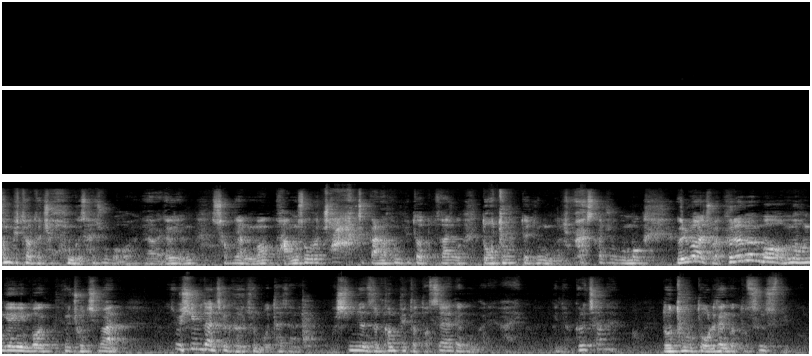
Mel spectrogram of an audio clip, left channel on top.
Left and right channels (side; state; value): left; silent; 66 dB below the other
